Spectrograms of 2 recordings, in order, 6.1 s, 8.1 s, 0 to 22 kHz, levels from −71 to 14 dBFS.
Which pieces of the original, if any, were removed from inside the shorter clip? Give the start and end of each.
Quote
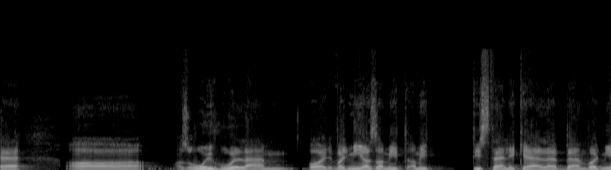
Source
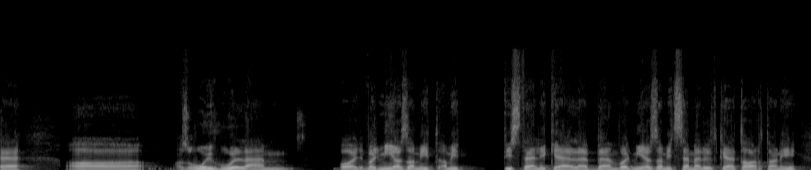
0:03.0-0:03.3

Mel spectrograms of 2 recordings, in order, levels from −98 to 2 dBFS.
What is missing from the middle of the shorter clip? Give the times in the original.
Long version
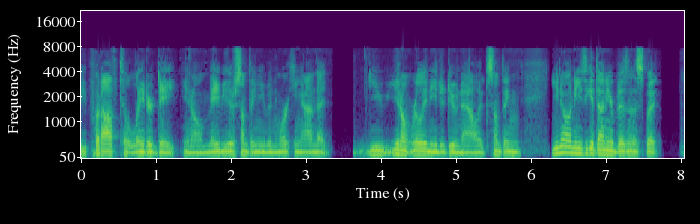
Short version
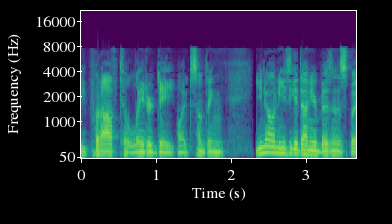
0:01.3-0:05.2

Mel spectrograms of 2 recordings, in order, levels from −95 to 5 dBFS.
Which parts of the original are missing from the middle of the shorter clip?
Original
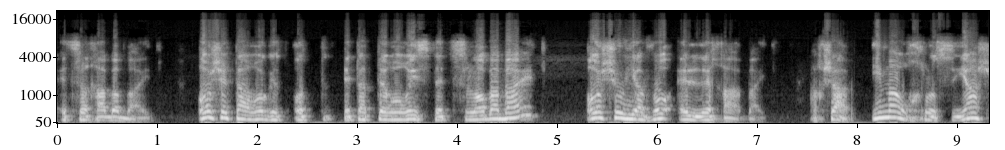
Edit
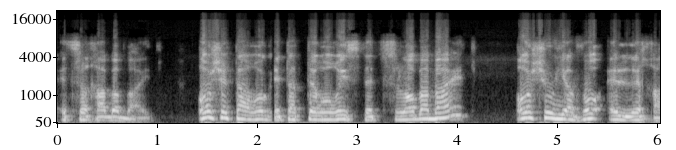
0:02.1-0:02.8

